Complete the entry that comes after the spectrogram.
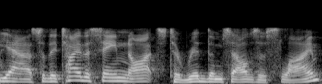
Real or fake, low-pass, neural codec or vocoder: real; 5.4 kHz; none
